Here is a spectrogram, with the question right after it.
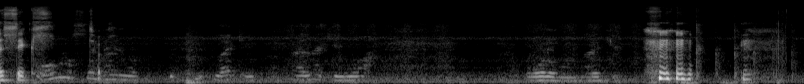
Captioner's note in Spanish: aplausos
